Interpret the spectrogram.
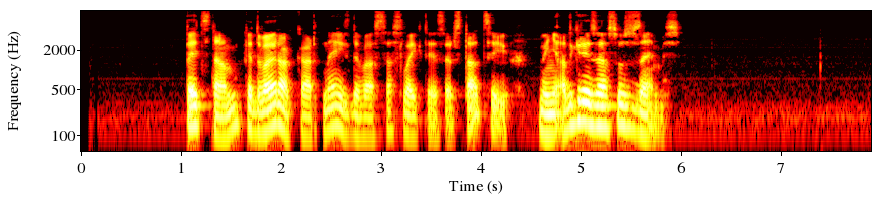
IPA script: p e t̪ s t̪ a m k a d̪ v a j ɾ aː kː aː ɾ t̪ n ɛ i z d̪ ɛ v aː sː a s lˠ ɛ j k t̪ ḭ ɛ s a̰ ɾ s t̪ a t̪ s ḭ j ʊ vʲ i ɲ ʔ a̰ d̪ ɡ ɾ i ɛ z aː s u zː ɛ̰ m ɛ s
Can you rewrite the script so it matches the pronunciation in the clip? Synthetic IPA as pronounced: p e t̪ s t̪ a m k a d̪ v a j ɾ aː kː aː ɾ t̪ n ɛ i z d̪ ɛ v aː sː a s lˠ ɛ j k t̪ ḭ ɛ s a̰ ɾ s t̪ a t̪ s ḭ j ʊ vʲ i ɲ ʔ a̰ d̪ ɡ ɾ i ɛ z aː s u zː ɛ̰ m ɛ s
